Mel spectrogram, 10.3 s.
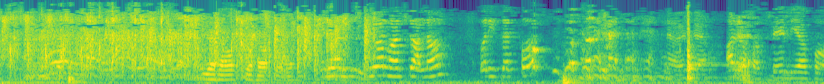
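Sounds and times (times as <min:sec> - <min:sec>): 
audience clapping at a Buddhist Society of WA evening event: 0:00.0 - 0:04.8
voices over applause: 0:00.0 - 0:04.8
speech: 0:02.6 - 0:10.3
laughter: 0:06.9 - 0:09.7.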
